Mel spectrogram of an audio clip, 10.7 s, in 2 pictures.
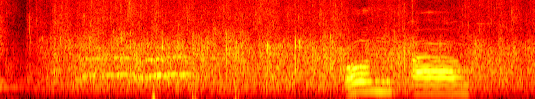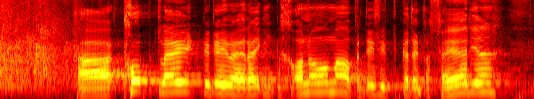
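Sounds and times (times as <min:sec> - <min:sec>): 
audience applause: 0:00.0 - 0:06.2
speech: 0:03.4 - 0:04.9, 0:06.1 - 0:10.5.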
